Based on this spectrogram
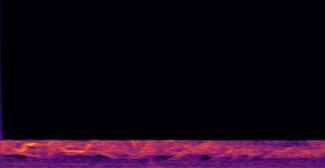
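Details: A greater green leafbird, first-place winner at a songbird contest, pours out a fast, unbroken run of bright, high warbles and quick sweeping whistles with no pauses.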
